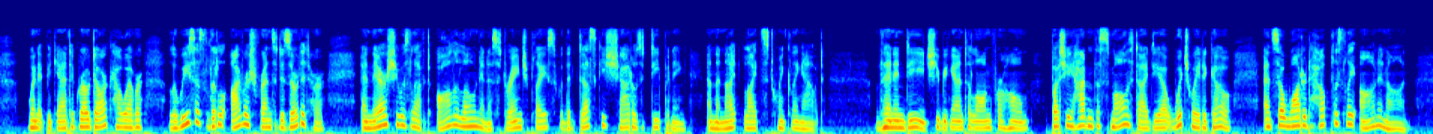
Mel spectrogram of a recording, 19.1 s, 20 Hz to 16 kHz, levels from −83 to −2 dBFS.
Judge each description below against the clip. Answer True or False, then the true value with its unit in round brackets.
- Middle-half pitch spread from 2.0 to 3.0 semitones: False (4.0 semitones)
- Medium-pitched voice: True (155 Hz)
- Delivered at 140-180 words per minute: False (190 wpm)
